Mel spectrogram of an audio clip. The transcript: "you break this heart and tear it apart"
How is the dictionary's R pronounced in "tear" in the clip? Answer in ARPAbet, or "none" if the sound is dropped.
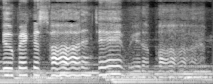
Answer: W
